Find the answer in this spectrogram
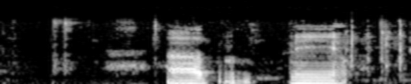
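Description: A few light computer keyboard keystrokes, with a voice speaking in two short stretches in the middle.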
